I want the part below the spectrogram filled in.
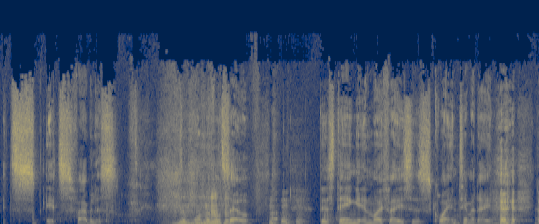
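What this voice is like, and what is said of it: Authentic Dublin accent, voice with gravitas. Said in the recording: “He's got a great voice as well ... He's got a real gravitas in his voice, and he's also got a very authentic Dublin accent”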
